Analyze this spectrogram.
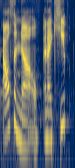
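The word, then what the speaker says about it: Alphinaud: alpha naught i'm sorry it's not elf not it's alpha no and i keep mispronouncing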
